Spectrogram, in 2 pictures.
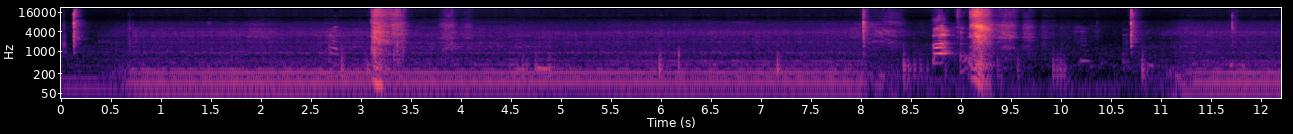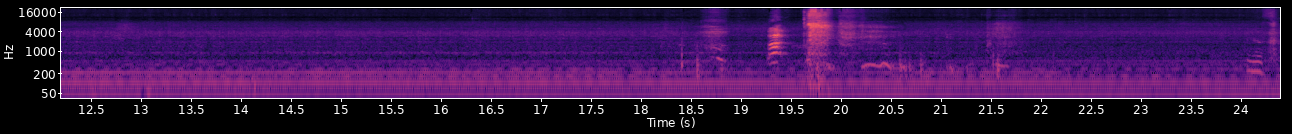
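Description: An adult sneezes about three times, deliberately triggered, over a steady room hum.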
